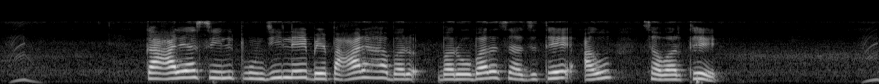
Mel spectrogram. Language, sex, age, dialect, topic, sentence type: Chhattisgarhi, female, 18-24, Eastern, banking, statement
